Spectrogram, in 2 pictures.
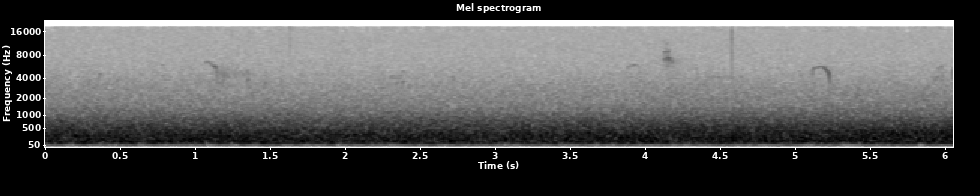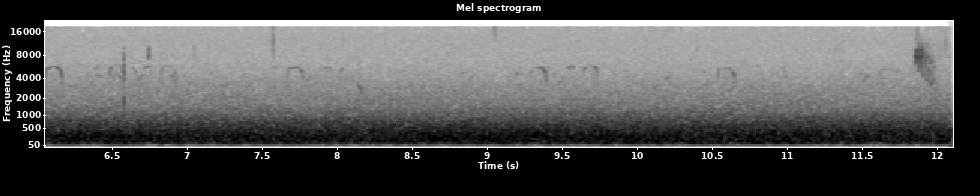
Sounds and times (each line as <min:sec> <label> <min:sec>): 0:11.8 birds chirping 0:12.1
